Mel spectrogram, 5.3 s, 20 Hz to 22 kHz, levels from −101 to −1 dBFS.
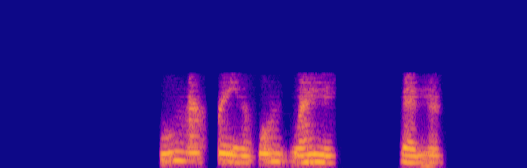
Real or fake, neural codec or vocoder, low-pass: fake; codec, 44.1 kHz, 0.9 kbps, DAC; 3.6 kHz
